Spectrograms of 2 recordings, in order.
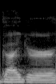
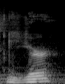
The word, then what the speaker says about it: Giger: And I was saying, man, I always said Geiger. I guess it's wrong. So it's Giger, H.R. Giger.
